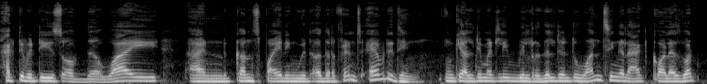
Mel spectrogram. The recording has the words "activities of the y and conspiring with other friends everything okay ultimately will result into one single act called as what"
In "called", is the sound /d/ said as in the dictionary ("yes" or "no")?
no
